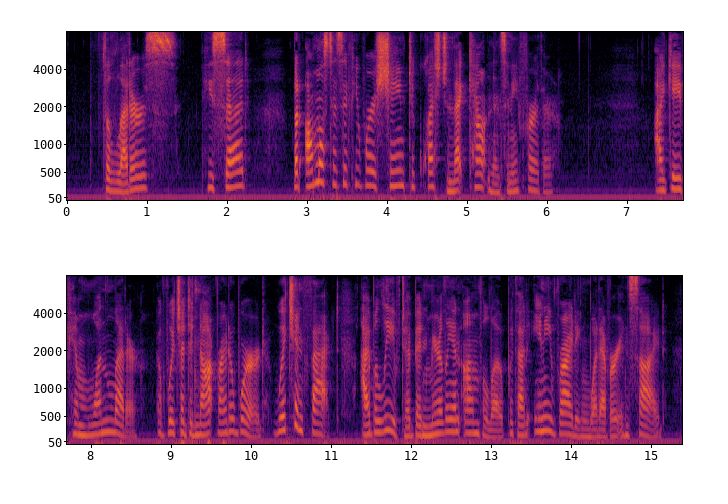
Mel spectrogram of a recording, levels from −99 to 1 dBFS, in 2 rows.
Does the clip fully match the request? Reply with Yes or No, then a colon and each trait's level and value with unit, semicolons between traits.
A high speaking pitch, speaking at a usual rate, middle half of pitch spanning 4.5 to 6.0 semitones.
Yes: high, 195 Hz; average, 180 wpm; wide, 5.5 semitones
